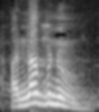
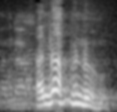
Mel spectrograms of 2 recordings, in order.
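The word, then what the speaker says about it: أنا ابنُ: But how will I pronounce? Anabnu. How will you say? Anabnu. Anabnu I'll pronounce.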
